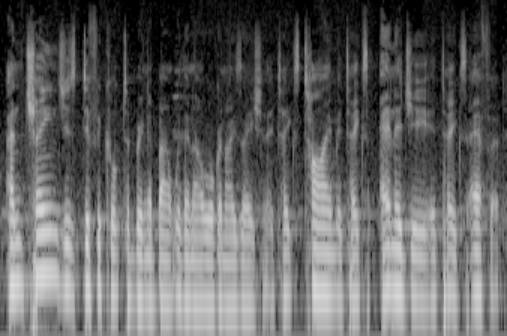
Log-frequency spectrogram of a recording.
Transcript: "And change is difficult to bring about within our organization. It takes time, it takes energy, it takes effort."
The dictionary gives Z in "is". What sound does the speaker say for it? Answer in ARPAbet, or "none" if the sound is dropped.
Z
